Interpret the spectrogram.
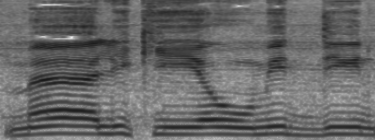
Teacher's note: ګوره ما من چې دی ولار زور دی دې کې یو مقدار مد وکي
